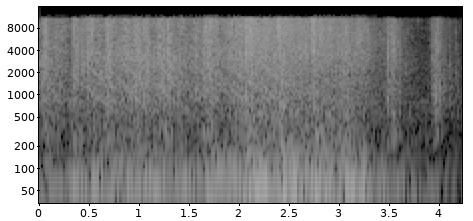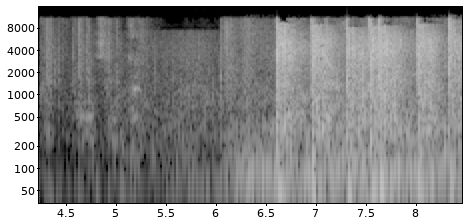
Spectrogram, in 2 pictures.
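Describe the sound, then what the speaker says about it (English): Turret gunfire in the survival game Ark: Survival Ascended on the Astraeos map, dense bursts and volleys rattling continuously, loudest toward the end, with a player's voice faintly underneath. "they got turrets above us now"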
